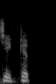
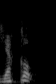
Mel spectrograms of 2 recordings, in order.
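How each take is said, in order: First: The name begins with a J sound. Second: The name begins with a Y sound. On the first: The speaker calls it wrong. "So it's not even Jacob" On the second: The speaker calls it right.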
